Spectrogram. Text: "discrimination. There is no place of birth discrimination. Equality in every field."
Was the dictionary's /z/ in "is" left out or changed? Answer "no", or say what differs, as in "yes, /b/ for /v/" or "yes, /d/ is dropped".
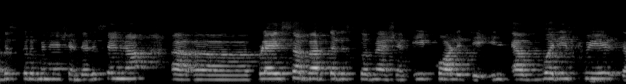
yes, /s/ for /z/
